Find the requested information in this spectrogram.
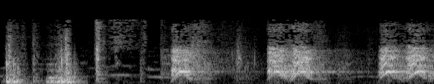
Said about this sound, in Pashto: څه بیا دا سپی وګوره چې نه مو پرېږدي، چغه شه ورک شه.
